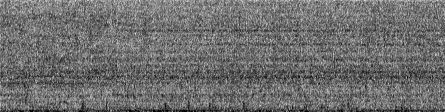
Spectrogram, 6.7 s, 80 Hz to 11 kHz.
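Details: Boiler oil burner firing after 40-gallon Megastor storage tank replacement, high limit set at 180, heating the tank: steady even roar with airy hiss, no pulsing or rumble; firing cleanly, normal operation.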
